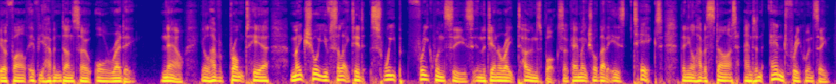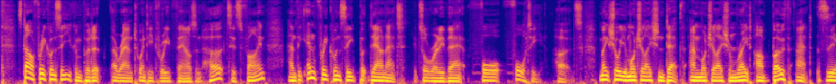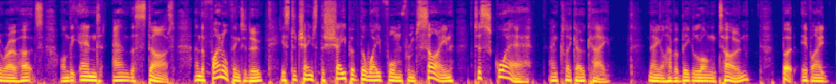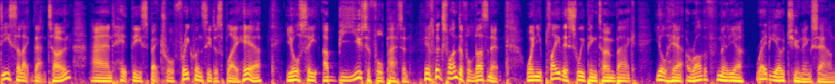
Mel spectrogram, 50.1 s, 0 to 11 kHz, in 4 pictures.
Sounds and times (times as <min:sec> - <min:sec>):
Speech: 0:00.0 - 0:50.1.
